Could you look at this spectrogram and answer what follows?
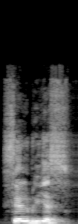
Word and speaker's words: salubrious: SALUBRIOUS, सेलब्रियस, इसको हम दोस्तों पढ़ेंगे, ये होगा सेलब्रियस, BRI से ब्री हो गया और अस हो गया, तो सेलब्रियस, इसको हम पढ़ेंगे सेलब्रियस।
